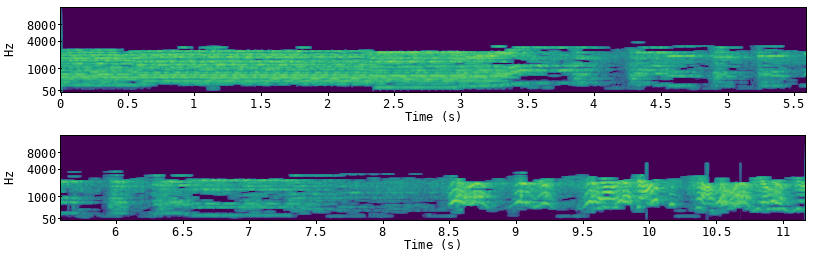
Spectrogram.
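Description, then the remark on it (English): A dog yips and barks in a quick flurry of sharp, loud bursts near the end, following a stretch of sustained, tonal whining and softer scattered sounds. “Listen, dog. I can bite, too.”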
